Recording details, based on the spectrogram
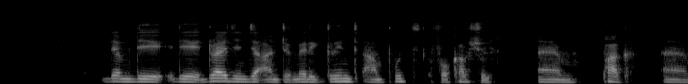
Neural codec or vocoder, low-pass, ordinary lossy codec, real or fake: none; 7.2 kHz; MP3, 48 kbps; real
